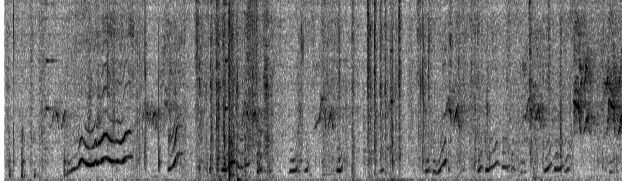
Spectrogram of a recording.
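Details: Pet guinea pig giving loud, high whistled squeals that sweep up and down in wavering loops, several in quick succession, with soft rustling and pattering underneath.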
